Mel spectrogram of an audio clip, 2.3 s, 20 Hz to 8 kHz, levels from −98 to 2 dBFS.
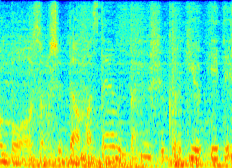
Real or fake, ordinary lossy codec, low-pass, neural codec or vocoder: fake; none; none; codec, 16 kHz, 0.4 kbps, LongCat-Audio-Codec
